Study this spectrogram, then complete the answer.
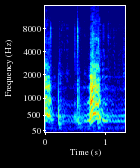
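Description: A dog in a tense movie scene gives a few sharp barks and yips in quick succession, close and loud, with no talking.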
